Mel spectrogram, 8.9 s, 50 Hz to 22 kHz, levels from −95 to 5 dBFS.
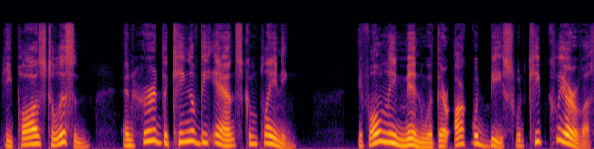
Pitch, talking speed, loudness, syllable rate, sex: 180 Hz, 160 wpm, -17 LUFS, 4.1 syllables/s, male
